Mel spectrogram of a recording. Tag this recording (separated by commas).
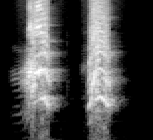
Animal, Dog, Domestic animals, Bark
